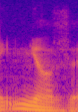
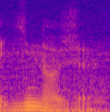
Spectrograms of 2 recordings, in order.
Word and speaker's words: gnose: O GN tem som de nha. Nem sempre, porque às vezes quando a palavra tem uma origem que o som era de GN, ele acaba sendo pronunciado dessa forma, tipo gnose, né? Gnose é Tem GN, não é Inhosa, é Guinosa, tá?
